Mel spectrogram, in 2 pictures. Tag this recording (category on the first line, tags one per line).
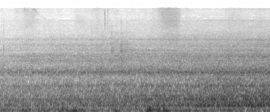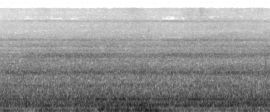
Soundscapes > Urban
tampere
tram
vehicle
